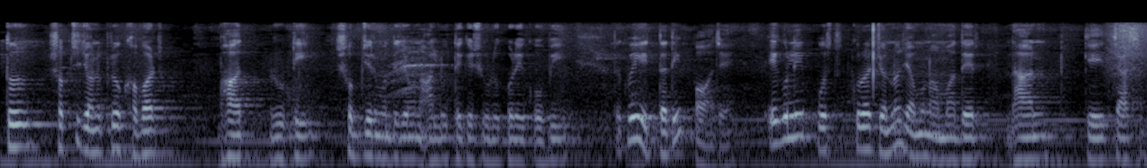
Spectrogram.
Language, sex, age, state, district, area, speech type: Bengali, male, 18-30, West Bengal, Jalpaiguri, rural, spontaneous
